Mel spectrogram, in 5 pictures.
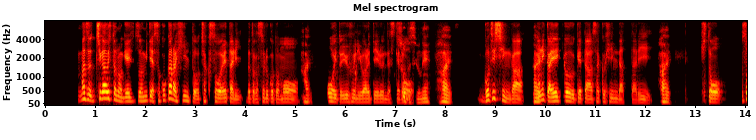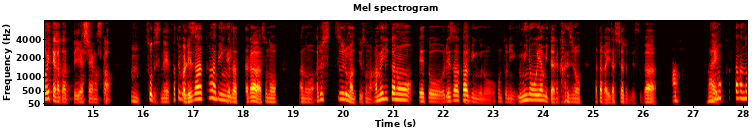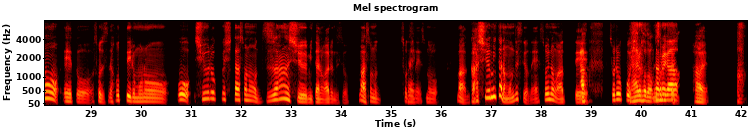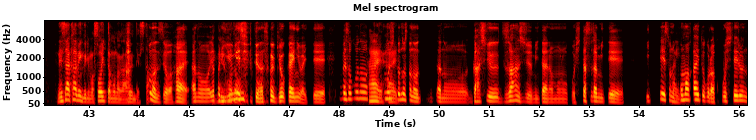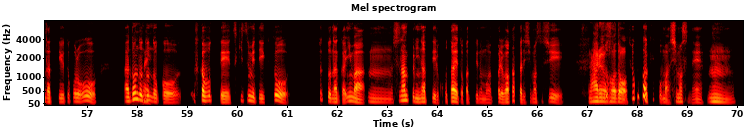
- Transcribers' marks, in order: laughing while speaking: "有名人っていうのは"
- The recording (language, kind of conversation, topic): Japanese, podcast, 創作のアイデアは普段どこから湧いてくる？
